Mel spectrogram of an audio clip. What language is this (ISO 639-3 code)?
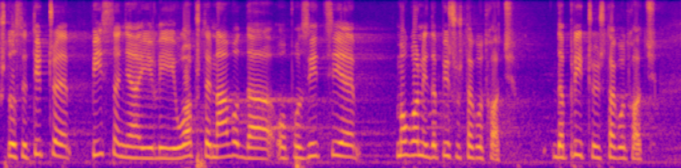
srp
